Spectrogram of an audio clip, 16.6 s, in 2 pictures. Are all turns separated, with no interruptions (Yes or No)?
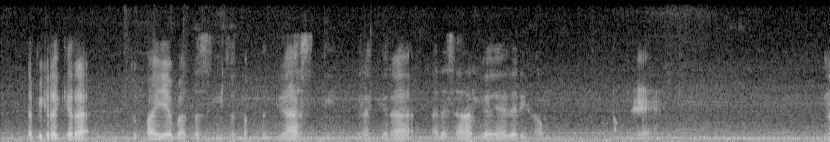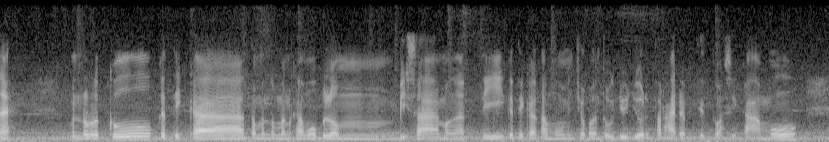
Yes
